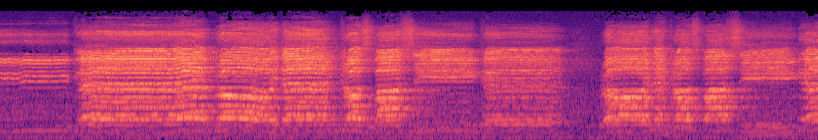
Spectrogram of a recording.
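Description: A small vocal group of boys and girls singing a cappella into microphones, holding long notes, with a brief pause for breath about nine seconds in.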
